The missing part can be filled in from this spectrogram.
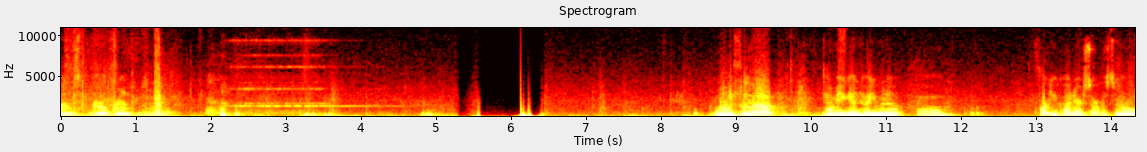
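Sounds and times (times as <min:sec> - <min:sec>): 
speech: 0:00.0 - 0:01.5, 0:03.2 - 0:03.6, 0:08.8 - 0:12.0, 0:13.0 - 0:14.3
telephone bell ringing: 0:02.1 - 0:05.3.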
